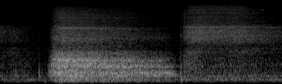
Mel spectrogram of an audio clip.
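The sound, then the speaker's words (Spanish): A slow, continuous breath taken during a breathing exercise, a steady airy rush lasting over a second that flows without a stop into another long, even breath, soft and alone. “busca iniciar el ejercicio respiratorio siempre desde la relajación y prestando atención a que el aire nunca se pare. Es decir, que la respiración sea continua. La inhalación,”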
